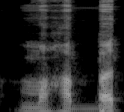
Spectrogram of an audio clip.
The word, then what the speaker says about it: محبت: یہ تلفظ جو ہے وہ دیکھیے گا غور سے، اور میم کے اوپر زبر پڑا جاتا ہے اور اس کا درست تلفظ جو ہے محبت ہے.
